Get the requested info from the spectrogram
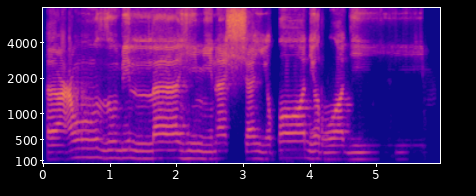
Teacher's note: Shin-nya kurang tafasyi, kurang. Itu masih kayak sin. Minas masih kayak bercampur atau sin dengan shin.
